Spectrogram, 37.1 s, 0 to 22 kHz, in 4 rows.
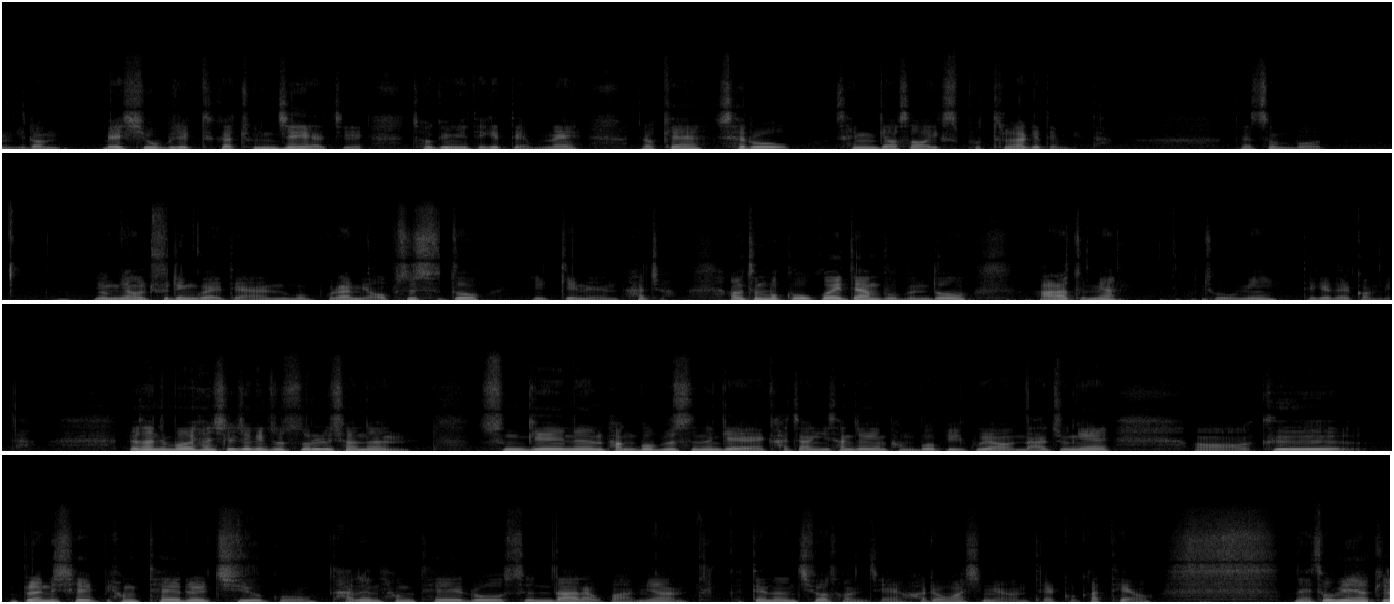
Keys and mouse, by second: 15.5 alt+click, 16.5 alt+right click, 17.0 alt+middle click.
